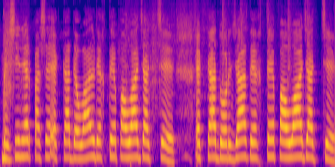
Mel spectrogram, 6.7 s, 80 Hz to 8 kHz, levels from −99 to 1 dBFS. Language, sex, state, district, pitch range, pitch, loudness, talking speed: Bengali, female, Assam, Hailakandi, 255-275 Hz, 265 Hz, -17 LUFS, 105 wpm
